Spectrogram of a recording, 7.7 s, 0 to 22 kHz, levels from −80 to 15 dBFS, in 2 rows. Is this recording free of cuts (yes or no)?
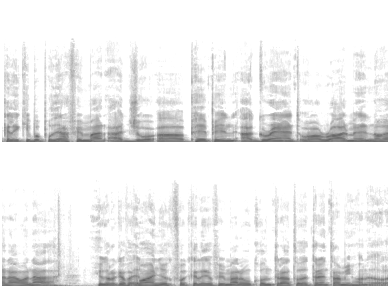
no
